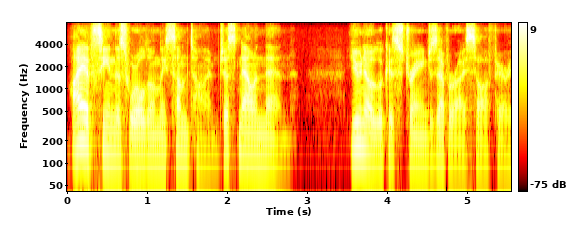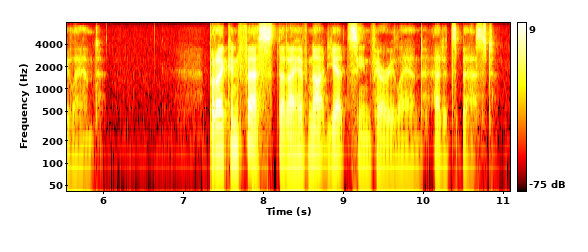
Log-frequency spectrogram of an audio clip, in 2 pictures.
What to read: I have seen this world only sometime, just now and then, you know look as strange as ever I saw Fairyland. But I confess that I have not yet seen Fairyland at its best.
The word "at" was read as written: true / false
true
